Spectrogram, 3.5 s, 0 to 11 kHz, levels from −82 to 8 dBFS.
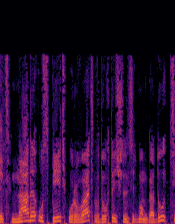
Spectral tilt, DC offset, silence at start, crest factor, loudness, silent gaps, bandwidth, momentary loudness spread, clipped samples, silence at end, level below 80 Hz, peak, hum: -5.5 dB/octave; under 0.1%; 0 s; 16 dB; -26 LUFS; none; 8.8 kHz; 5 LU; under 0.1%; 0 s; -48 dBFS; -10 dBFS; none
